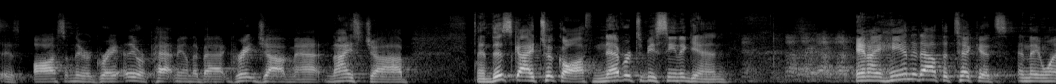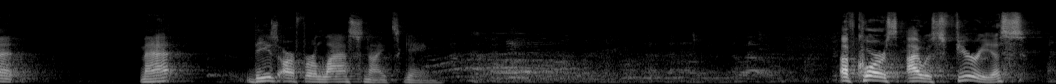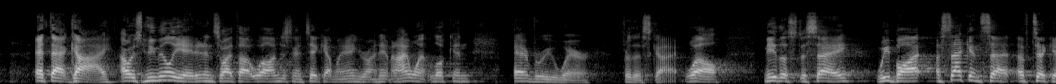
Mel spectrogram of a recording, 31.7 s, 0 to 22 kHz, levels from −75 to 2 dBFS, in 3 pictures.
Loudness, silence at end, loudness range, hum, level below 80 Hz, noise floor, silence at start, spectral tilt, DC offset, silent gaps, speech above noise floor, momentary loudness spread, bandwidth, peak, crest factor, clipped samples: -24 LUFS; 0 s; 10 LU; none; -72 dBFS; -73 dBFS; 0 s; -4 dB/octave; under 0.1%; none; 49 dB; 16 LU; 12.5 kHz; -2 dBFS; 24 dB; under 0.1%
